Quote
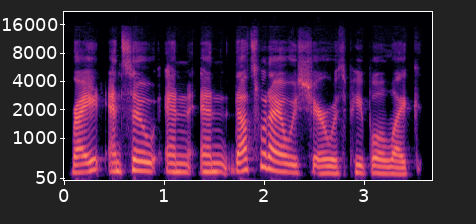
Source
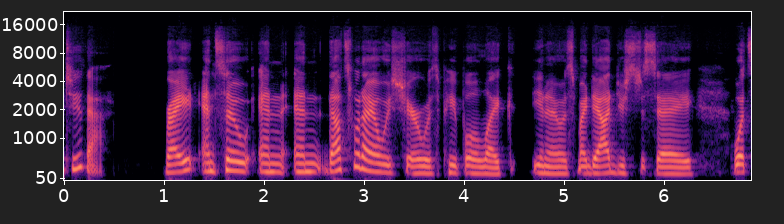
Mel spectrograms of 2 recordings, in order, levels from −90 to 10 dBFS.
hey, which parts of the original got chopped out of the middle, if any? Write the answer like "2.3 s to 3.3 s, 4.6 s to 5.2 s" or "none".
none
